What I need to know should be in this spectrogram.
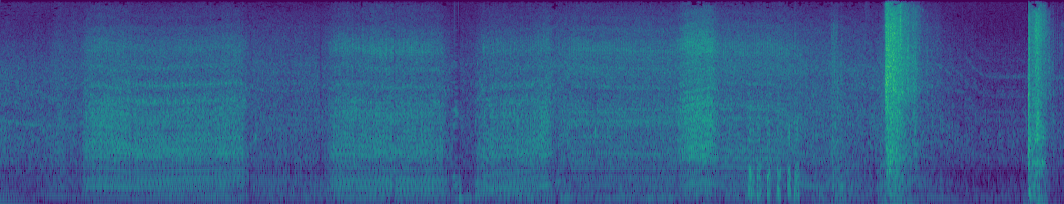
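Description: A car engine revs loudly.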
